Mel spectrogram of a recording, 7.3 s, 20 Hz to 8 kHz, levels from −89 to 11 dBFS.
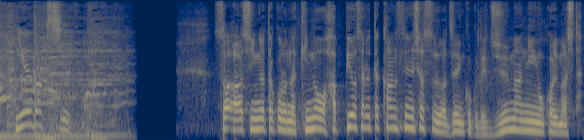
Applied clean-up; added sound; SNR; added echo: none; none; none; none.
